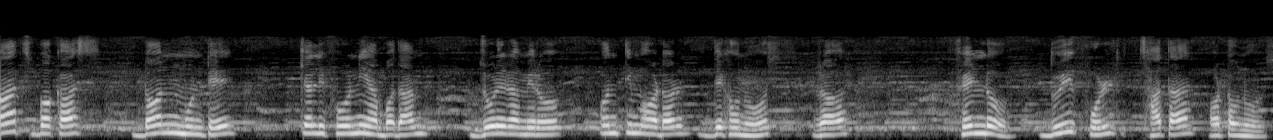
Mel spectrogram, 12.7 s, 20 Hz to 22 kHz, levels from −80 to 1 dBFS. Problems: constant background noise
